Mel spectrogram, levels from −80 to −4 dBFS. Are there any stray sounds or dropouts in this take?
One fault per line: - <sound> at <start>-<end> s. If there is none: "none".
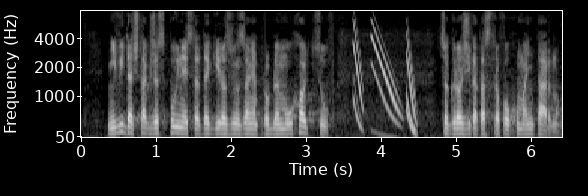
- chirp at 3.6-4.5 s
